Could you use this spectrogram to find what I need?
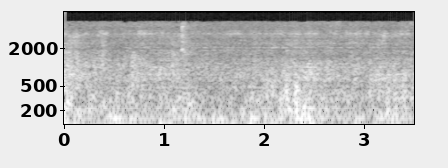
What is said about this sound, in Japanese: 列車は青森県の野辺地青森間をただいま走行しております。野辺地青森間を走行しております。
